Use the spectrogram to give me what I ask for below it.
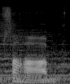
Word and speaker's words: Sahab: I'm Sahab.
